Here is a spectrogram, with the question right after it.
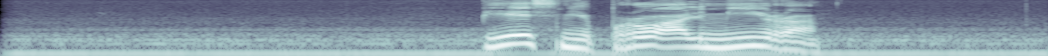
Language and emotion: Russian, positive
